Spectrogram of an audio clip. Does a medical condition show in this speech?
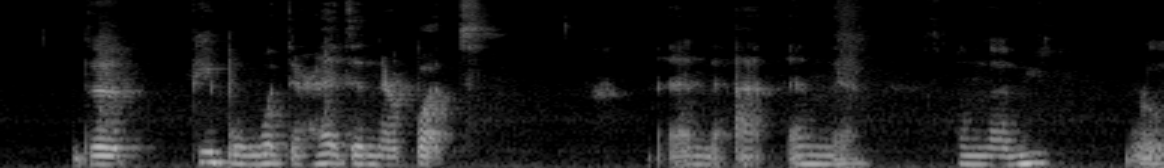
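Yes: cerebral palsy.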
